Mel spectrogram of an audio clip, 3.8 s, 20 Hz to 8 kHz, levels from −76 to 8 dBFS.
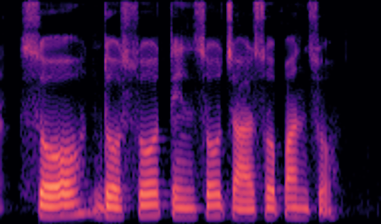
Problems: none marked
